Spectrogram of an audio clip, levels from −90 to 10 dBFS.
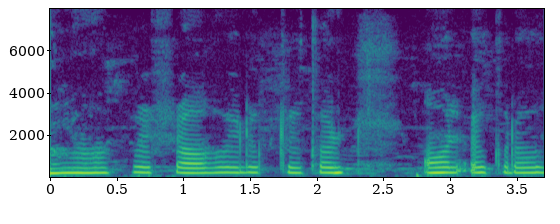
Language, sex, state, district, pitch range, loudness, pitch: Hindi, female, Odisha, Khordha, 235-245 Hz, -14 LUFS, 240 Hz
